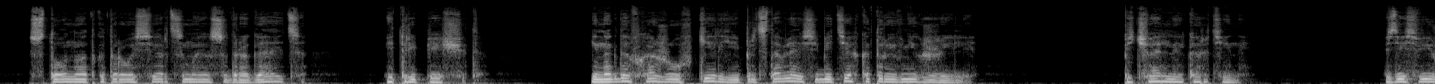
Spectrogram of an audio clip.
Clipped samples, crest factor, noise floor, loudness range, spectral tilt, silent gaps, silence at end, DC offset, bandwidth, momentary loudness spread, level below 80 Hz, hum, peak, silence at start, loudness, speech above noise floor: under 0.1%; 16 dB; -69 dBFS; 6 LU; -5.5 dB/octave; 5.78-5.89 s; 0 s; under 0.1%; 16 kHz; 9 LU; -42 dBFS; none; -6 dBFS; 0.3 s; -22 LUFS; 48 dB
